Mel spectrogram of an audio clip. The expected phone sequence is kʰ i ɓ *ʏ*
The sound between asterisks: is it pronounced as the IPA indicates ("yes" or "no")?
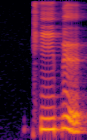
yes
